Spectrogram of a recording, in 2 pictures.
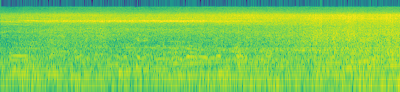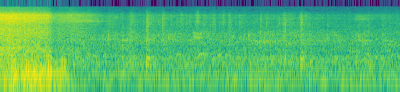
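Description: Quadrocopter's electric motors and propellers in flight, a steady whirring noise with a high whine, which cuts off suddenly about four and a half seconds in, leaving quieter outdoor ambience.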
